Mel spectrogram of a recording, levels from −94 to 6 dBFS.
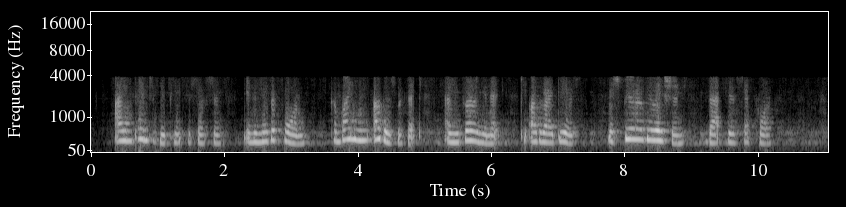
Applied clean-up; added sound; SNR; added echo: neural separator model SepFormer DNS4.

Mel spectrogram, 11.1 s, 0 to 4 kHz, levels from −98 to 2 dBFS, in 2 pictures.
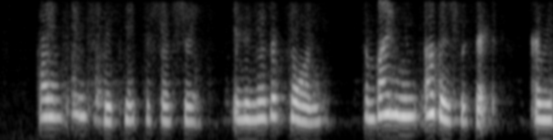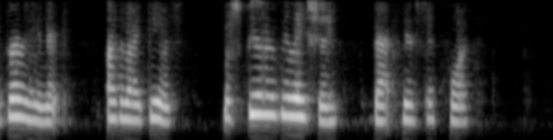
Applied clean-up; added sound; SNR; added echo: neural mask model DeepFilterNet 3.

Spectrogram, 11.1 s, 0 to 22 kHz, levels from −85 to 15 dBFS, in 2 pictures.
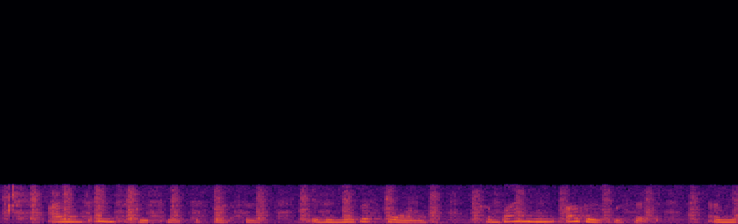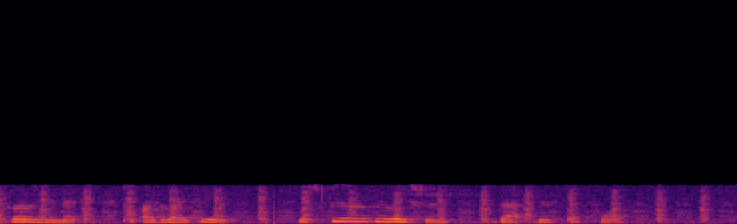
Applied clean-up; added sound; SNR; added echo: none; Dog; 10 dB; reverberation time 1.4 s.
